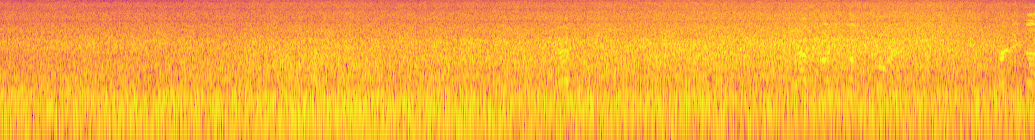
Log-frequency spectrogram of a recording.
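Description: A man splashes as he wades through shallow water.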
